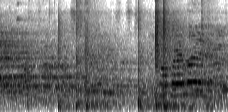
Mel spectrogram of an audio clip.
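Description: A volleyball thuds as it is struck.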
